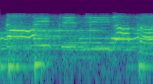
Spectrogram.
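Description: Bengali kirtan: a woman sings a melodic, ornamented line, accompanied by repeated low strokes on khol drums.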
